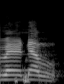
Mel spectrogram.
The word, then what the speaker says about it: Marinello: What up, Marinelle? Marinello. Hey, My bad.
